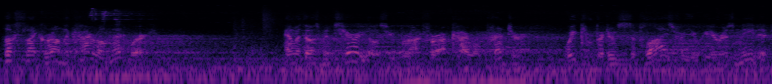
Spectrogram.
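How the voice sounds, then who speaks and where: Low-voiced friendly outpost worker. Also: male voice, big pitch swings, fairly quick. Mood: grateful. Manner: conversational, admiring. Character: appreciative male outpost worker, friendly and admiring. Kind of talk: video game cutscene dialogue. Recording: echoey hall, distant, noisy background.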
